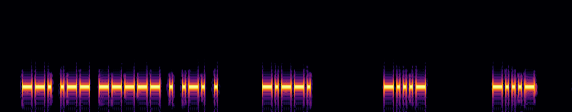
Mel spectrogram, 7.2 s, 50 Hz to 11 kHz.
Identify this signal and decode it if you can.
Morse code, heard as a keyed tone, about 30 wpm, 700 Hz. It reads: GW0ERE <KN> <BT> <BT>
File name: UK MASTER QSOs TRAINING / 30WPM / UK MASTER QSOs 0005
